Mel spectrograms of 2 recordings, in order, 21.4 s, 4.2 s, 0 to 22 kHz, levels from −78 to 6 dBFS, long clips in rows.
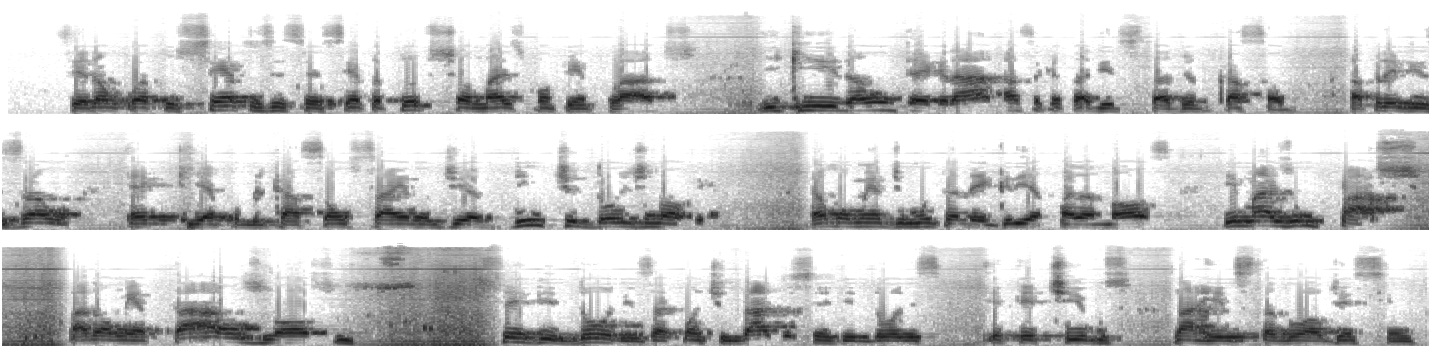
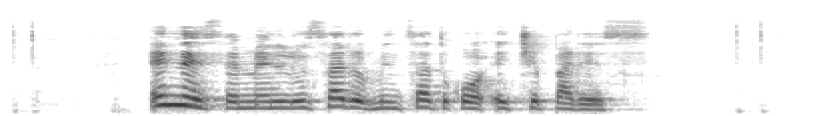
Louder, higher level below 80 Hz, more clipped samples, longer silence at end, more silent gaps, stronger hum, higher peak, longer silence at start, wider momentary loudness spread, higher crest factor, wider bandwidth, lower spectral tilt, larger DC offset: first, -11 LUFS vs -24 LUFS; first, -34 dBFS vs -74 dBFS; neither; second, 0.1 s vs 0.95 s; neither; neither; first, 0 dBFS vs -4 dBFS; second, 0.35 s vs 0.75 s; second, 6 LU vs 11 LU; second, 10 dB vs 22 dB; first, 14 kHz vs 11.5 kHz; first, -5.5 dB/octave vs -3 dB/octave; neither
